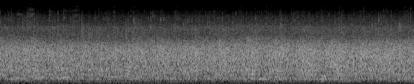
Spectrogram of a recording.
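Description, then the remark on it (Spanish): Sustained applause from a large crowd for the municipal band of Jaén at the Holy Week pregón, a dense, steady wash of clapping that holds at an even, fairly loud level for the whole stretch with no voices standing out. “De verdad, el aplauso más grande para la blanda de música que hoy nos acompaña.”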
